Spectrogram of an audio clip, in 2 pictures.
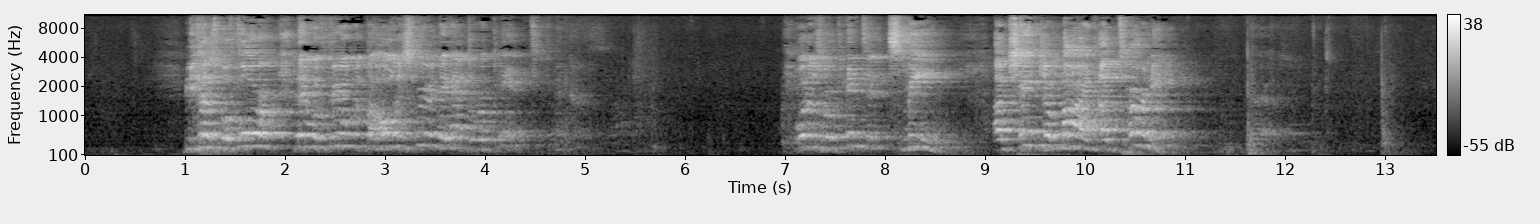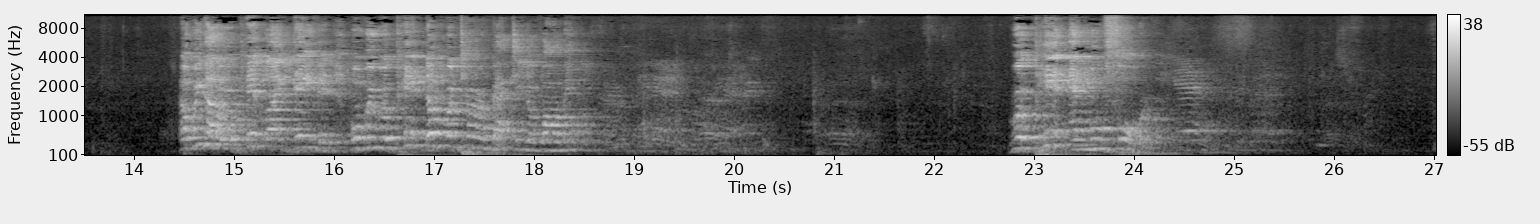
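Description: A man preaches with animation into a microphone, heard through loudspeakers in a large echoing hall.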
